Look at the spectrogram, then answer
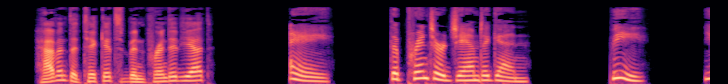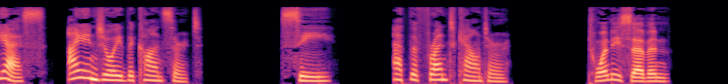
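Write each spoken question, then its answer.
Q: Haven't the tickets been printed yet?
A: A: The printer jammed again.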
